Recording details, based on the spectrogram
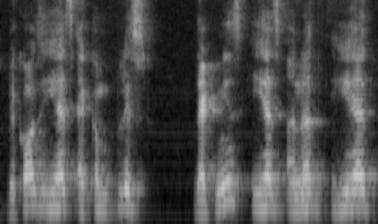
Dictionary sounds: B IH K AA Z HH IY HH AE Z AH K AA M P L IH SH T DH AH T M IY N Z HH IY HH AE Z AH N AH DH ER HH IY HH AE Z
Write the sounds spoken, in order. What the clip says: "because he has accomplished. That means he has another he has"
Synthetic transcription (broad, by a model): B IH K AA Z HH IY HH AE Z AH K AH M P L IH S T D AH T M IY N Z HH IY HH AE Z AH N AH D HH IY HH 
